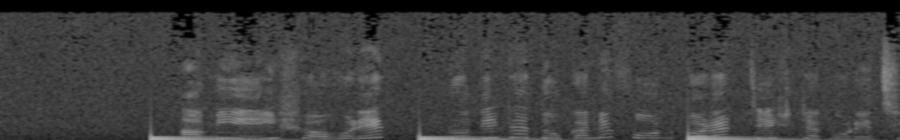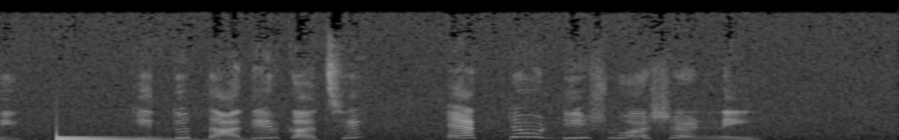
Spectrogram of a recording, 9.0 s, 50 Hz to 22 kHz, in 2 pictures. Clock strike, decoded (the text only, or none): 4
